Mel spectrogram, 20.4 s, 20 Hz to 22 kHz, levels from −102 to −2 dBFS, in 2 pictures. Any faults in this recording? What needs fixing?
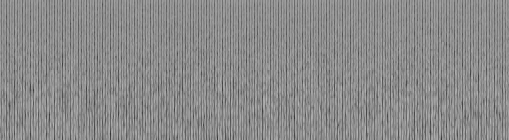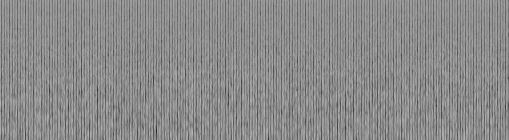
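Compressed stream played as audio throughout: an undecoded AC-3 bitstream is treated as samples, producing loud chattering static of 13.3 ms noise bursts 31.25 times a second. Either decode Dolby Digital at the receiving end or set the source to output PCM, so the bitstream is never played as raw audio.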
